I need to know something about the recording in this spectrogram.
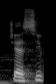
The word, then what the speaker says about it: chassis: सबसे पहले हमने क्या बात की थी, चेसी का प्रोनाउंसिएशन, की चेसिस नहीं बोलना, चेसी बोलना है टेक्निकली, वैसे लैंग्वेज मैटर नहीं करती, ये भी क्लियर किया था साथ में।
